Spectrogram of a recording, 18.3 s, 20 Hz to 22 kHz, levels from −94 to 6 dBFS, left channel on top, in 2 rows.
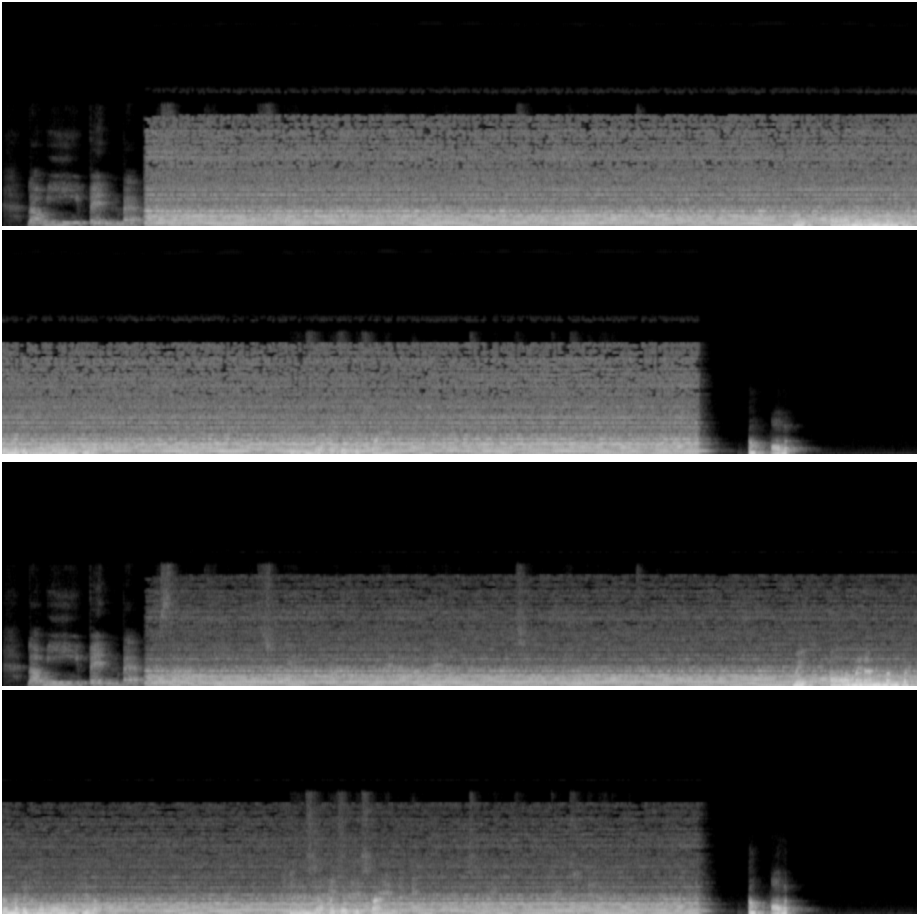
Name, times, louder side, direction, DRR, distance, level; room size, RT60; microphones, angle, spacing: voice 1, 0.0-3.4 3.8-6.7 10.6-14.4 14.6-15.5, equal, 10° right, 4.7 m, -37 dB
sound 1, 1.4-16.1, left 3 dB, 60° left, 0.9 m, -23 dB
voice 2, 7.9-10.4 11.9-13.0 16.6-17.0, right 3 dB, 30° right, 0.5 m, -19 dB
11.0 x 7.1 x 5.0 m
head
